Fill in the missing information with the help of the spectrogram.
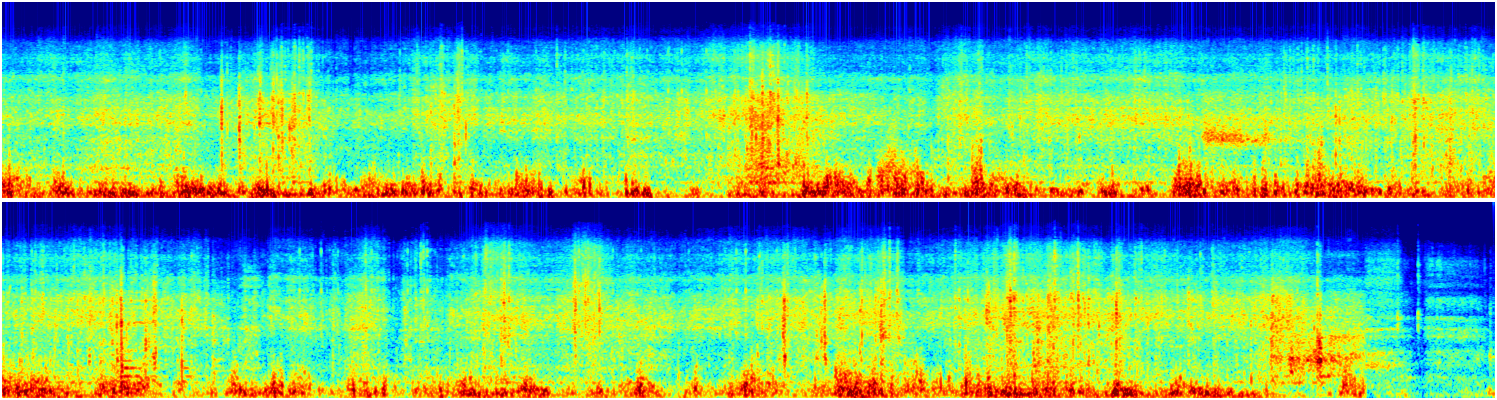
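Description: Mountain bike descending a dry, rocky dirt trail: wind buffeting the microphone over the rumble of knobby tyres on dirt and rock and the knocks and rattles of the bike over bumps. The noise drops off sharply near the end.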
